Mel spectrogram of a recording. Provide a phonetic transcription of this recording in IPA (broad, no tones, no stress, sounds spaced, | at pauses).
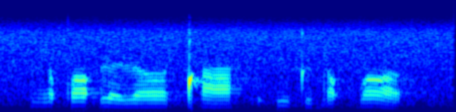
ŋ u tˤ u ʔ ɭ ɛ ɭ ʌː ǃʰ a | ʔ i tʷ e ɖ ʌ ʔ dˤ ʌ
